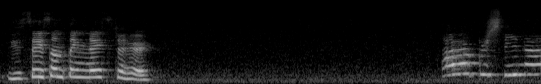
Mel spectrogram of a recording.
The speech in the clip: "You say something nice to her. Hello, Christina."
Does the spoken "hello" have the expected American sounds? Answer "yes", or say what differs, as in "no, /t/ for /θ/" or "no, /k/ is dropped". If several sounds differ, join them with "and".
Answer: no, /l/ is dropped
